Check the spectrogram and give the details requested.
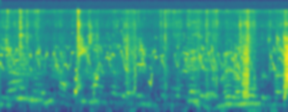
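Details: Grey francolin chicks feeding, many soft high chirps and downslurred peeps overlapping, with scattered clicks and taps throughout.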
